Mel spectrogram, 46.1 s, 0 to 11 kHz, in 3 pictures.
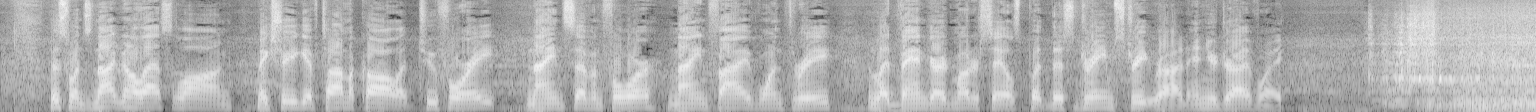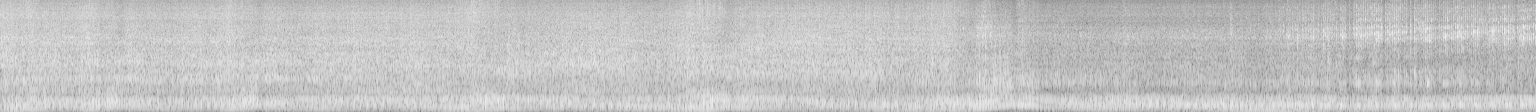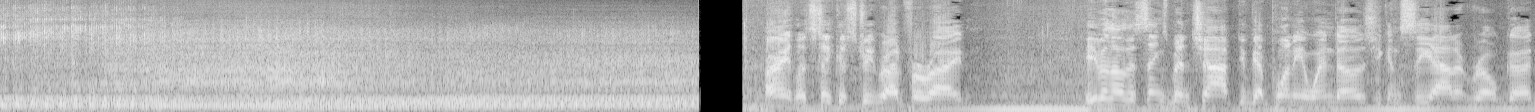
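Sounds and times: car engine idling: 13.6 - 37.6, 38.2 - 46.0
car engine revving: 13.7 - 46.0.

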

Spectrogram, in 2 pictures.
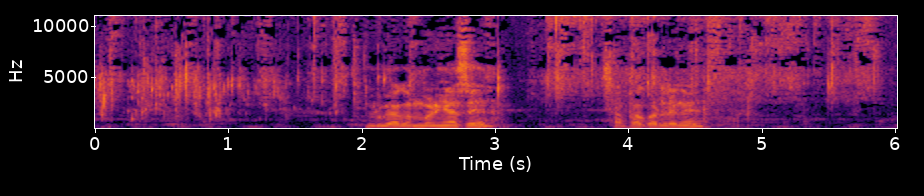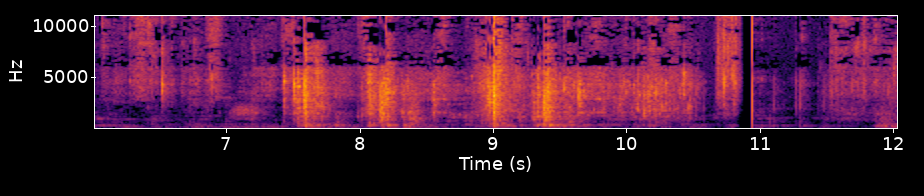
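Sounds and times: water splashing in a bowl: 0.0 - 5.6, 9.1 - 10.9
hand pump handle strokes: 0.0 - 12.0.

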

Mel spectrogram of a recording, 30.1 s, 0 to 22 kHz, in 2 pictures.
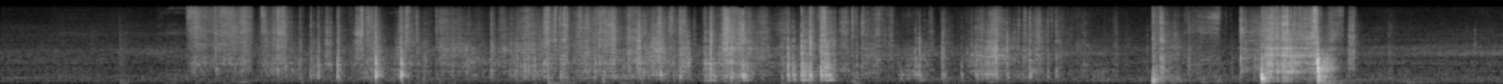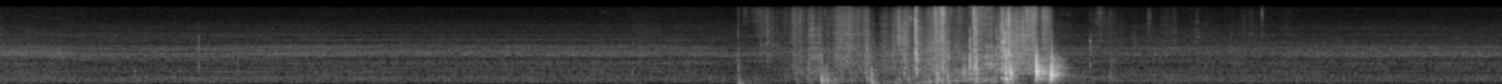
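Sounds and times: faint hiss: 0.0 - 9.6
styrofoam rubbing and scraping: 1.8 - 13.6, 22.6 - 25.6
plastic sheet rustling: 1.9 - 13.6, 22.6 - 25.7.

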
